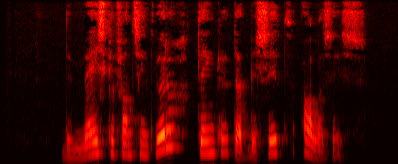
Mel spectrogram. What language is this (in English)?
Western Frisian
